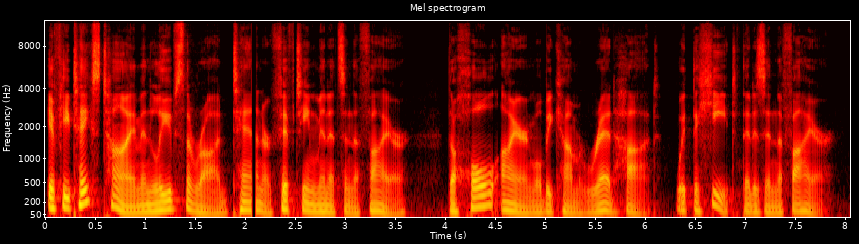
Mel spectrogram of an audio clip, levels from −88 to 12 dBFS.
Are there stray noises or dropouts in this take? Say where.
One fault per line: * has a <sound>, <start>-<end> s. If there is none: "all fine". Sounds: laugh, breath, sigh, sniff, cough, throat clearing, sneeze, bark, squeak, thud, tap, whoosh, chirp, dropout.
* has a dropout, 2.1-2.1 s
